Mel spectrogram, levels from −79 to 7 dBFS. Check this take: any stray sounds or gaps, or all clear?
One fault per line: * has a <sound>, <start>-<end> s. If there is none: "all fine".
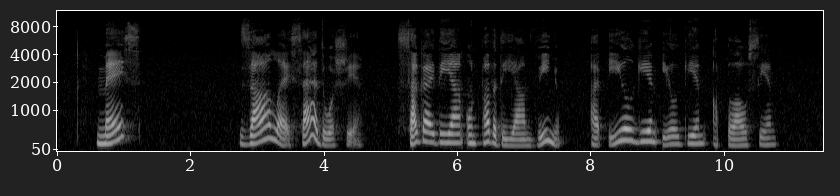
all fine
